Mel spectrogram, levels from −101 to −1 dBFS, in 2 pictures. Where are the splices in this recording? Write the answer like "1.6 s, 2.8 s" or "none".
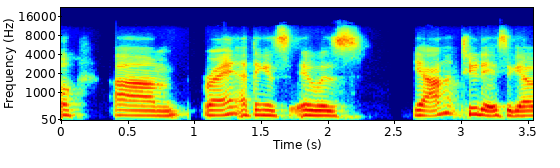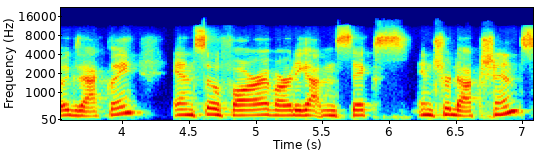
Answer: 0.9 s

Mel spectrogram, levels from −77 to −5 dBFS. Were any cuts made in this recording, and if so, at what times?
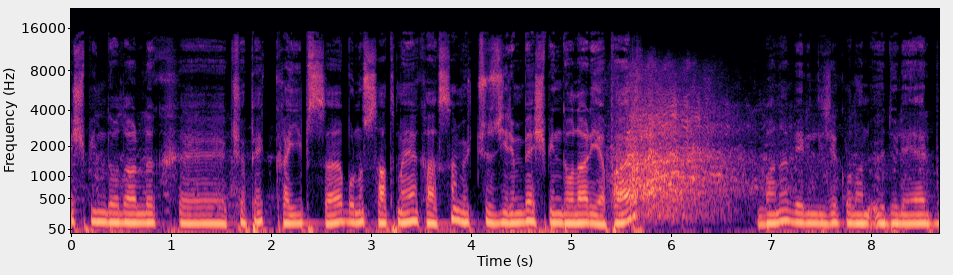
none

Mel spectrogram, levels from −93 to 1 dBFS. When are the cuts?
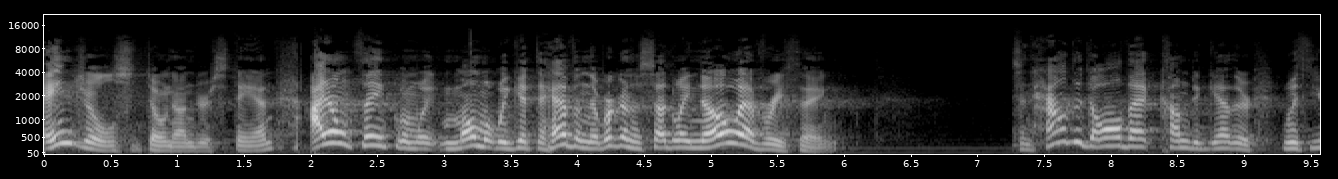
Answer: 0.9 s, 7.3 s

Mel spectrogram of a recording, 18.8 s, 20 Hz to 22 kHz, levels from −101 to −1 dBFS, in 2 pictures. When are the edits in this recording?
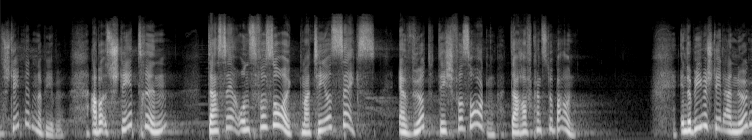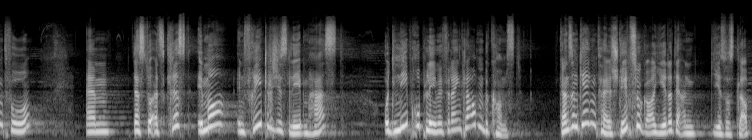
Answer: none

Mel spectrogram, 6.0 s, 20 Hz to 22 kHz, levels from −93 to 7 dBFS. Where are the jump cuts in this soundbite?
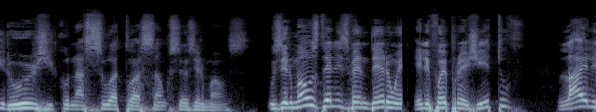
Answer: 2.6 s, 4.0 s

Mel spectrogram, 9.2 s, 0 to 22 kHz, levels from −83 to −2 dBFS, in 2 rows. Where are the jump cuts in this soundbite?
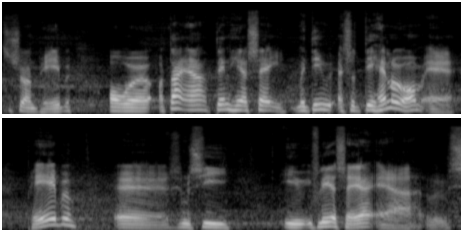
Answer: none

